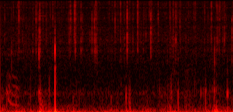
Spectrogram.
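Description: Underwater crackle as heard through an action camera's waterproof housing: many scattered sharp clicks over a steady low rumble, with a short falling squeak just after the start.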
